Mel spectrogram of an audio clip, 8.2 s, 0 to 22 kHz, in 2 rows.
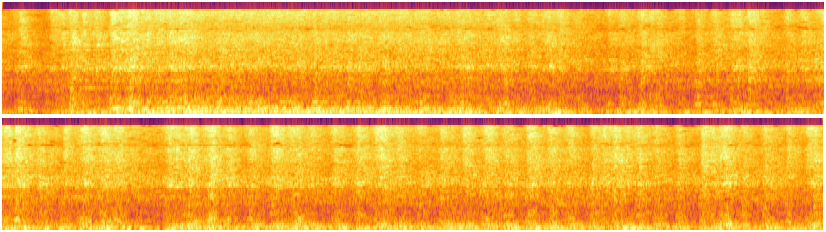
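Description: A 1955 Chevy's engine running at low speed while the car is backed and turned, swelling for a moment about a second in.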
